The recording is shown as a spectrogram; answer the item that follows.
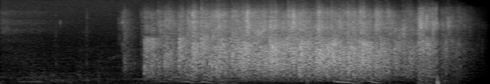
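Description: Audience applauding: the clapping starts about a second and a half in, holds steady, then fades out near the end, with a few voices faintly heard under it.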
